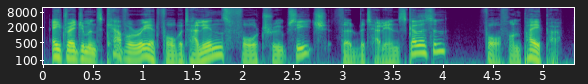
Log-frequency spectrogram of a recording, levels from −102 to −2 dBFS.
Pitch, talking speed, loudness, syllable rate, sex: 110 Hz, 170 wpm, -20 LUFS, 5.6 syllables/s, male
